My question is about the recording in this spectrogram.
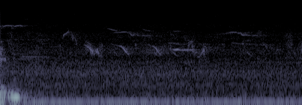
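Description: Faint birds chirping, a scatter of short high chirps in the first second or so, over a steady low hum.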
